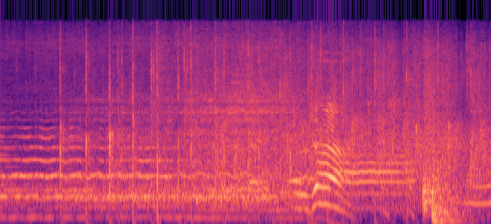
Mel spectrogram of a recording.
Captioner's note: audience applause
